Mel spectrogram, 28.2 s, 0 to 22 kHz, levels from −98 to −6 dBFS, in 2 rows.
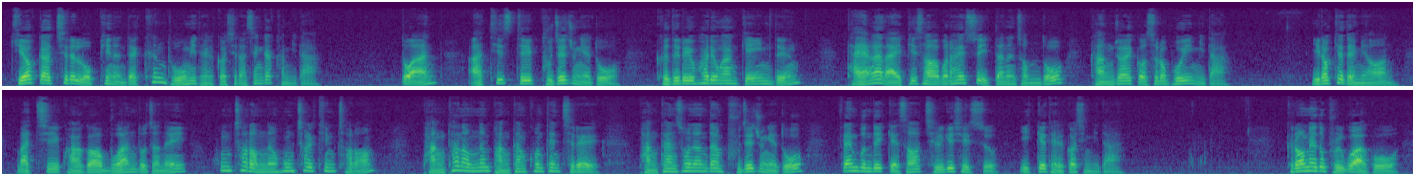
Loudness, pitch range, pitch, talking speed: -35 LUFS, 100-160 Hz, 135 Hz, 285 characters per minute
